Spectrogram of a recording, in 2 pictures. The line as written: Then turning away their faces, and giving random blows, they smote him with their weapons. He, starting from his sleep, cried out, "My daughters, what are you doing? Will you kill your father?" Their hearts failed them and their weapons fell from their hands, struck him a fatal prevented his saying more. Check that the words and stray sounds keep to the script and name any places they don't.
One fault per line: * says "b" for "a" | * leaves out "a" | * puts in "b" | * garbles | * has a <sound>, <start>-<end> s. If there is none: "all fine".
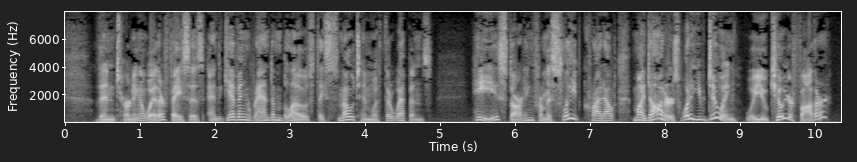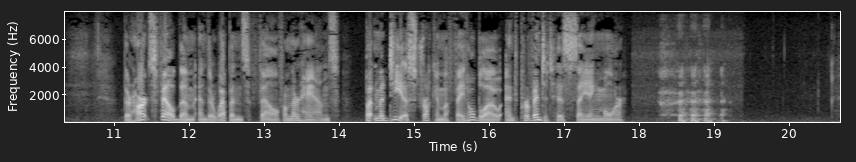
* puts in "but Medea"
* puts in "blow and"
* has a laugh, 18.2-19.3 s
